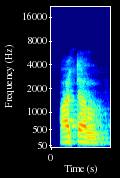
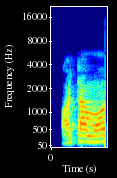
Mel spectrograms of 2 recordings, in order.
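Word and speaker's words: autumn: ইউটি ইউ এম এন অটাম অটামন তো হয় না এন সাইলেন্ট কেন হলো?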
